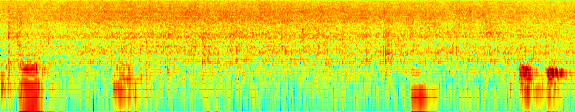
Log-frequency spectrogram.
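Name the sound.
oil heating in a pan for fish curry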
